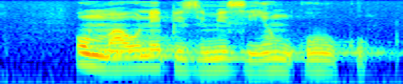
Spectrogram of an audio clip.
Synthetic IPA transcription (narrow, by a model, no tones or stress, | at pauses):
um̩mauneb̥ʱizimisijeŋkʼuːkʼṵ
